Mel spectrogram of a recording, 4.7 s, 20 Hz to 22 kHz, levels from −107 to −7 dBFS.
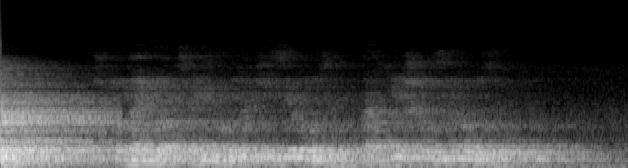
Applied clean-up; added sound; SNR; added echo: none; none; none; reverberation time 2.2 s.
